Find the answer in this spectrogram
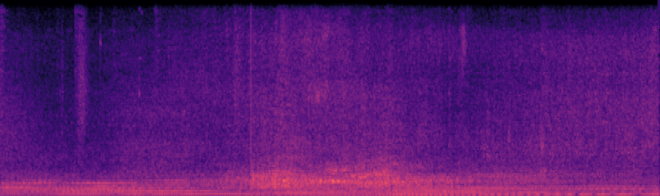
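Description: Car engine pulling hard on a race track, its pitch sinking slowly and then climbing again. A rushing noise joins from about two and a half seconds in.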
